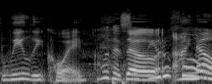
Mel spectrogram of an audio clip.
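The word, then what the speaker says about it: lilikoi: this one in Hawaii passion fruit um is pronounced Lely Koy oh that's beautiful I know I kept seeing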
